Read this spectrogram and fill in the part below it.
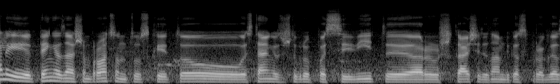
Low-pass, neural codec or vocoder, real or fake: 14.4 kHz; none; real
